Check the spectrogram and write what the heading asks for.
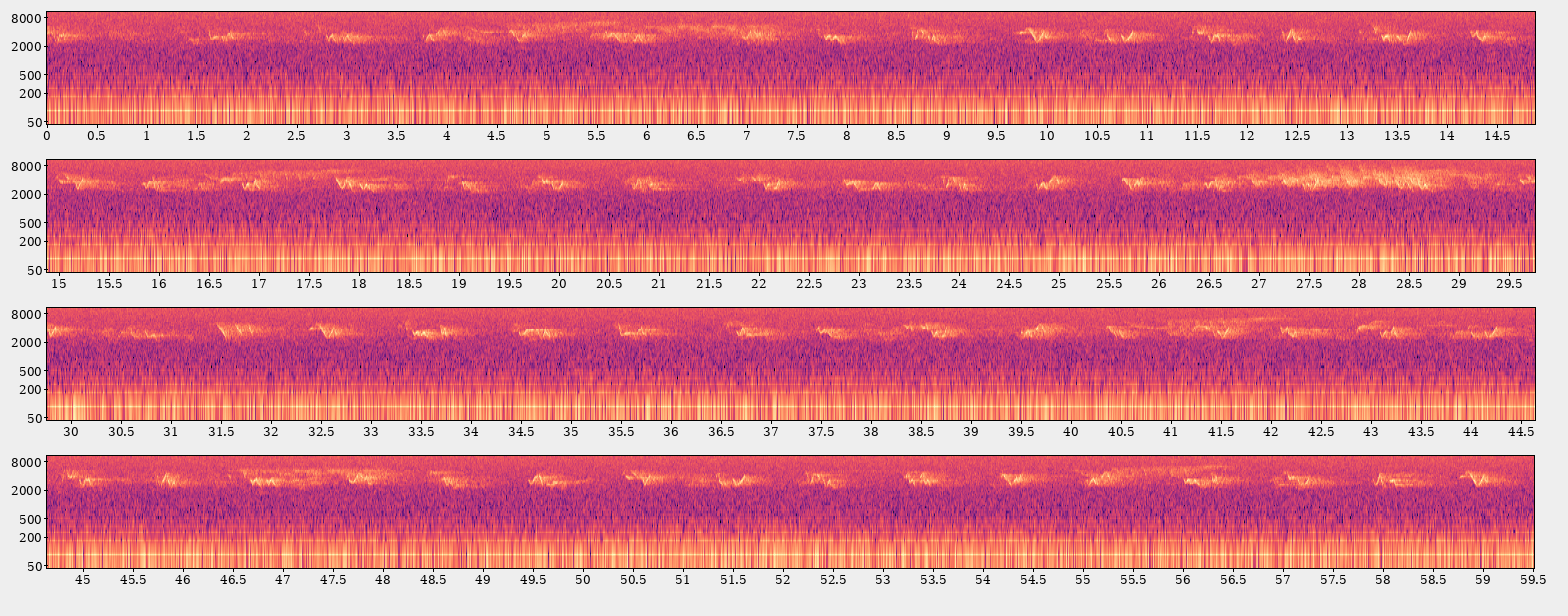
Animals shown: Ovenbird (Seiurus aurocapilla), Red-eyed Vireo (Vireo olivaceus), Black-throated Green Warbler (Setophaga virens), Black-throated Blue Warbler (Setophaga caerulescens)

